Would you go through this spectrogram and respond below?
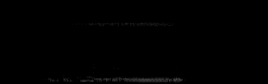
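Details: Snoring from Akira, a female dog sleeping on someone's bed at night: a single drawn-out rasping inhale lasting over a second with a thin whistle on top, then a faint breath out in an otherwise quiet room.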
